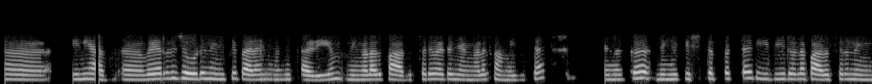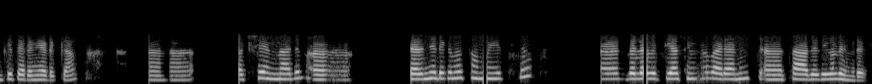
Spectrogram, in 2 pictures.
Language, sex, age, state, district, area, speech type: Malayalam, female, 30-45, Kerala, Idukki, rural, conversation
